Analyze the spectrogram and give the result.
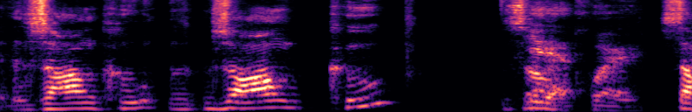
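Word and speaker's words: Zhong Kui: Um I'm probably going to butcher this pronunciation. Zongu Zong Coup Zong Quay Zong Quay Zong Quay.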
